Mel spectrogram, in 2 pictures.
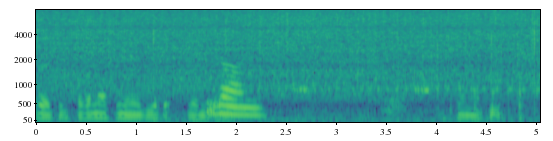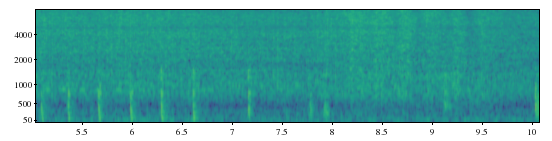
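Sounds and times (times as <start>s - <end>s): food sizzling in a grill pan: 0.0s - 10.0s
metal spoon scraping a pan: 2.6s - 5.7s.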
